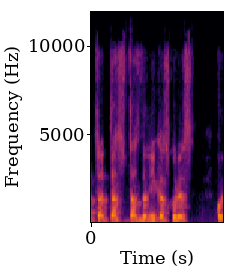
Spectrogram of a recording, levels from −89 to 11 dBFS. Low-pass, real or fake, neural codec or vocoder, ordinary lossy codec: 9.9 kHz; real; none; Opus, 24 kbps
